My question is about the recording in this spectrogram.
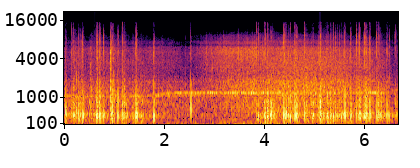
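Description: Fireworks burst at an Olympic Games closing ceremony on a Sunday night, with many sharp pops and crackles in quick, irregular succession over a constant rushing background.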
